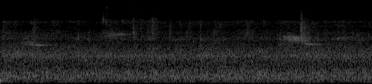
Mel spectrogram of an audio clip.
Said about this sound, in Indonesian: tiba hujan turun ke permukaan.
